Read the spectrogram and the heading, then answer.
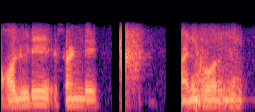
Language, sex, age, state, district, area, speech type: Marathi, male, 18-30, Maharashtra, Sindhudurg, rural, conversation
